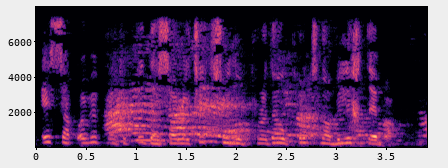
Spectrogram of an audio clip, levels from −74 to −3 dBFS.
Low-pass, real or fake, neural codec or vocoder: 7.2 kHz; real; none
